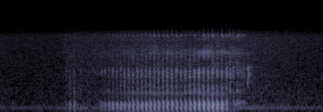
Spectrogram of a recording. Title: Beagle snores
